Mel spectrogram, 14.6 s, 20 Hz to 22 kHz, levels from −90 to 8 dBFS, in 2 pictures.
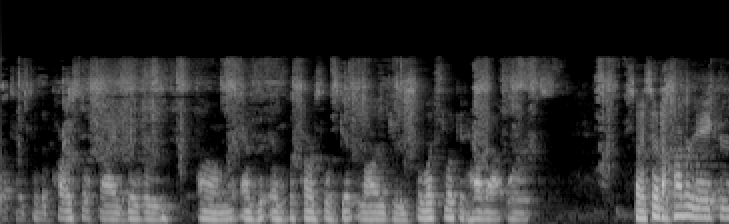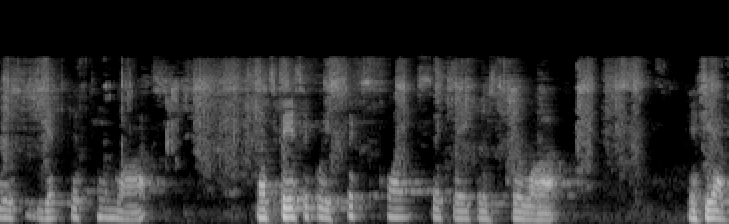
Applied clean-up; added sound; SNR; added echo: classical method WPE with log-MMSE.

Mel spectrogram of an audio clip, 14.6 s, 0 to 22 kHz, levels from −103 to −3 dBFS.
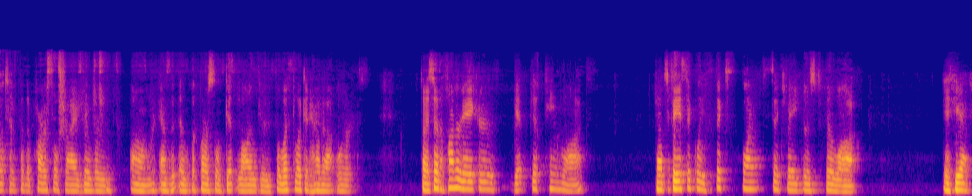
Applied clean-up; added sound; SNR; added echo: neural mask model DeepFilterNet 3.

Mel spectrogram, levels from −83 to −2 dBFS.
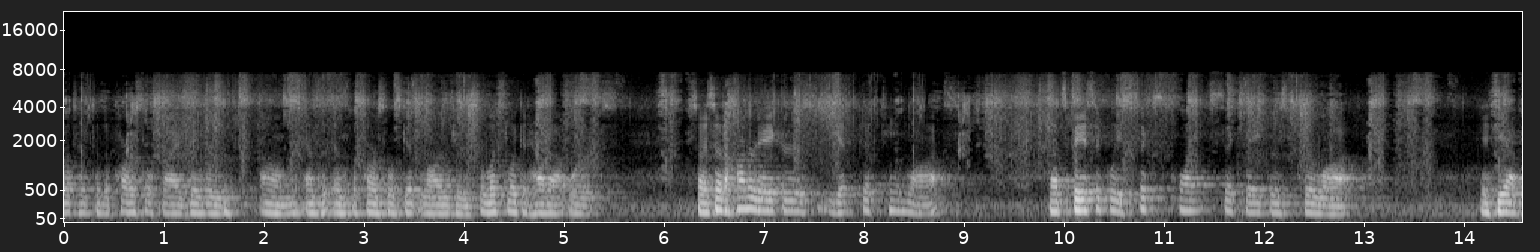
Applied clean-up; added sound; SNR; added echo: none; Walk, footsteps; 13 dB; reverberation time 0.9 s.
